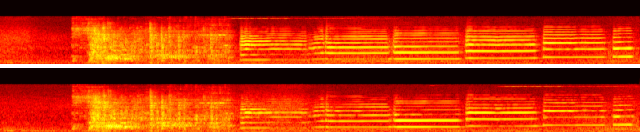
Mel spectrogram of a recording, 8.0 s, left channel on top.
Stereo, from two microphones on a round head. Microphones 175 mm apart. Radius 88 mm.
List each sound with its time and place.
0.9 s a toilet flushing: 45° left (ahead or behind), 5 m
3.0 s a trumpet: 55° left (ahead or behind), 0.9 m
